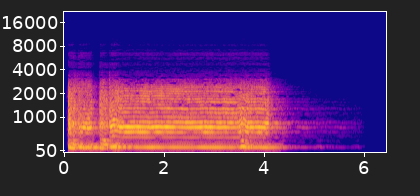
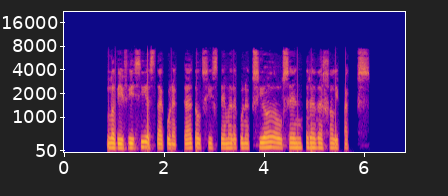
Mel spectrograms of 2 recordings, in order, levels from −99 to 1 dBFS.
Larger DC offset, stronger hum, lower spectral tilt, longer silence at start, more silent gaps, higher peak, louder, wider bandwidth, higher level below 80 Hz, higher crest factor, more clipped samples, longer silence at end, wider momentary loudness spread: neither; neither; first, -10.5 dB/octave vs -6 dB/octave; second, 0.05 s vs 0.85 s; second, none vs 3.08-3.13 s, 3.71-3.75 s, 5.78-5.85 s; about the same, -2 dBFS vs -4 dBFS; first, -15 LUFS vs -22 LUFS; second, 3.3 kHz vs 7.8 kHz; about the same, -50 dBFS vs -52 dBFS; about the same, 14 dB vs 18 dB; neither; first, 2.05 s vs 0.75 s; second, 5 LU vs 9 LU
